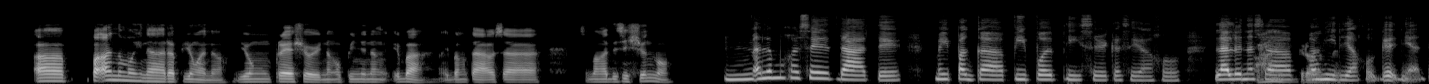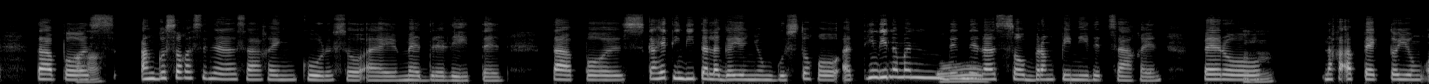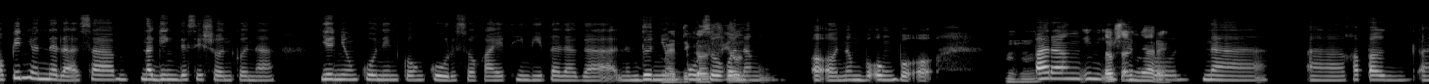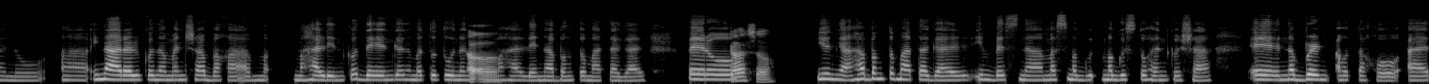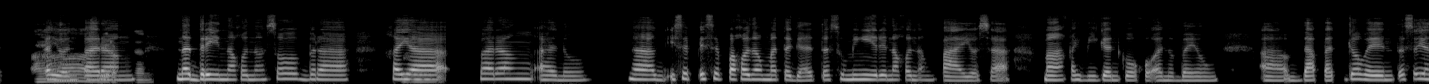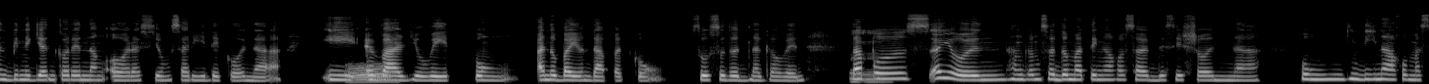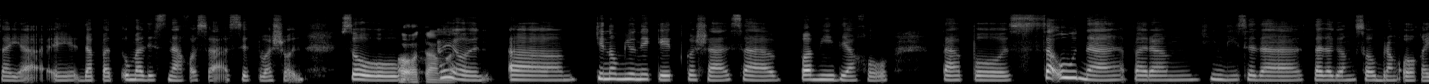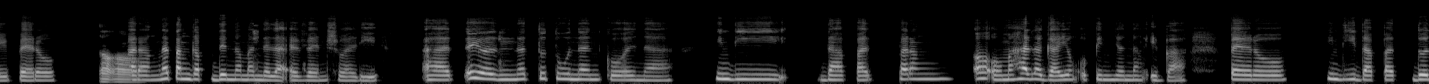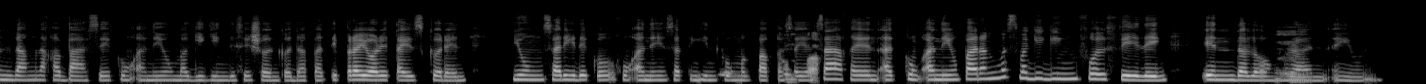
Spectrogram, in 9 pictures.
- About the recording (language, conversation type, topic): Filipino, podcast, Paano mo hinaharap ang pressure mula sa opinyon ng iba tungkol sa desisyon mo?
- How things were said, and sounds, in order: dog barking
